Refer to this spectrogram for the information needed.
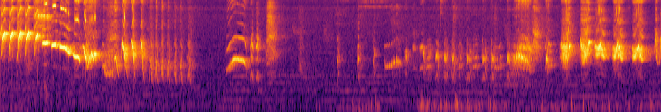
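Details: Caged Chinese hwamei in moult, green-bean eyed, singing strongly: a loud descending trilled whistle, pauses with scattered notes and rustling, then a rapid pulsing series of buzzy whistles repeated about four times a second.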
